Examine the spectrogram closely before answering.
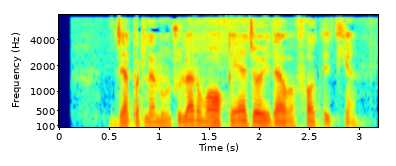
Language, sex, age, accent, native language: Uzbek, male, 18-24, Buxoro, Uzbek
